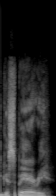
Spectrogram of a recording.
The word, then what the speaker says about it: Gaspari: By the way, you're saying it like uh not in the New Jersey way. So you said Gaspari. Yeah. How do you say it? So if you're gonna say it in it in its original New Jersey ease, it's it's it's not it's it's Richie Gasperi.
